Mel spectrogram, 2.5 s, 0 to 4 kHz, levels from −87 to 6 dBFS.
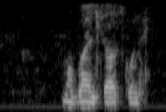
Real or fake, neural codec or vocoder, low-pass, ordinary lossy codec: real; none; 3.6 kHz; AAC, 32 kbps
